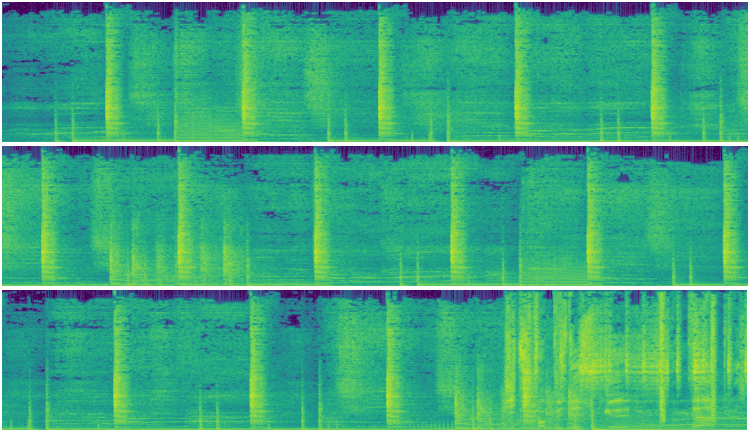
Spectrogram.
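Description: A French rap track plays loud and full, a dense beat with steady pulsing bass and crisp percussive hits running throughout, shifting abruptly just before it ends.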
